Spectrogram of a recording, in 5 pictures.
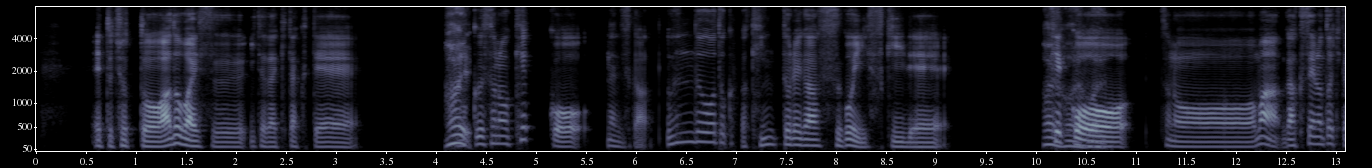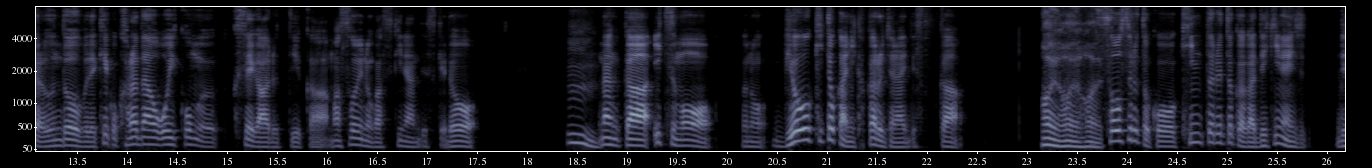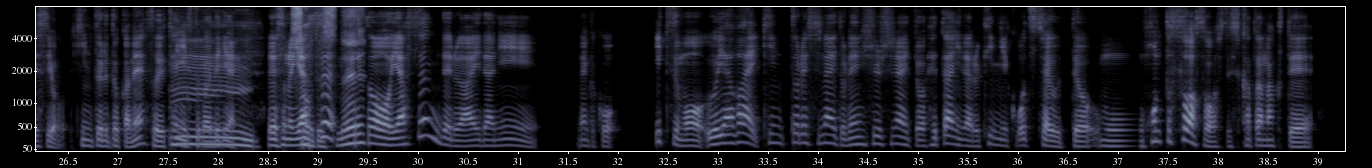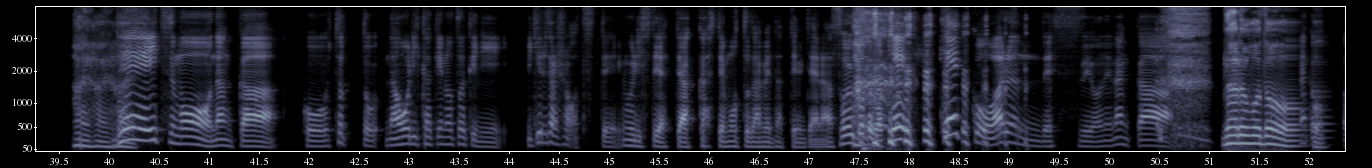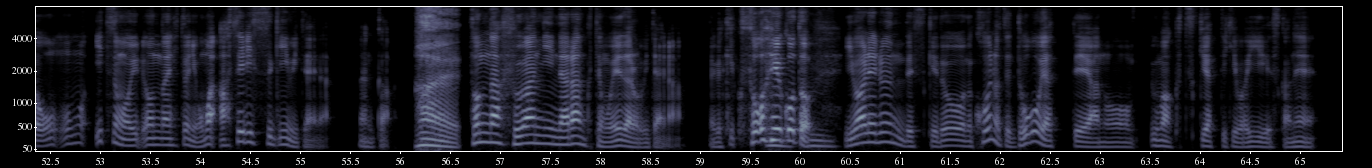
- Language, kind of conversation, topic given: Japanese, advice, 病気やけがの影響で元の習慣に戻れないのではないかと不安を感じていますか？
- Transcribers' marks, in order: laugh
